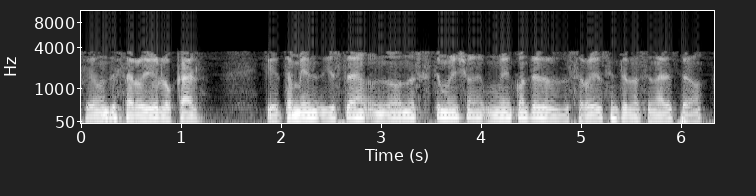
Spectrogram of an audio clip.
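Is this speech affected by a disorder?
Yes: Parkinson's disease; under neurologist care, seen last week.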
